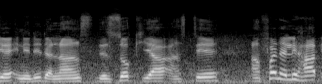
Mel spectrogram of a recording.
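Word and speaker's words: Zoekjaar: Zokia in English is called search year. Zok is a Dutch word that means English search. Ja in English means year. So it is spelled Z-O-E-K-Y-A-A-R. Zokia.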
